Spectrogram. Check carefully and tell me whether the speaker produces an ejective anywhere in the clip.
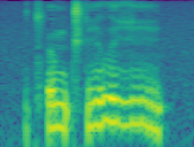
yes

